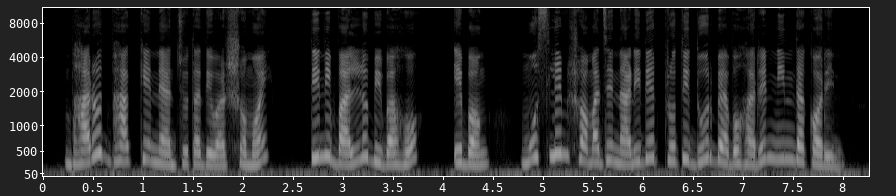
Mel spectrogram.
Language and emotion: Bengali, neutral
